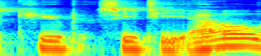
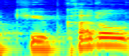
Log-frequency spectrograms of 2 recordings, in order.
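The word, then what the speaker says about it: kubectl: need to install is Cube CTL or cube cuddle depending on how you would like to pronounce it I've left a link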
